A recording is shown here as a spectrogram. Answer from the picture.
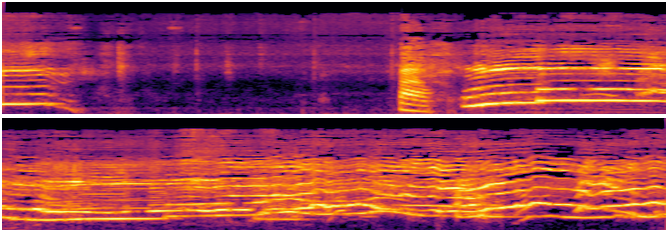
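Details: Dogs howling together like a wolf pack indoors: brief talking and a short whine, then after a pause long wavering howls start, rising and falling, with several voices overlapping and layering in pitch until the end.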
